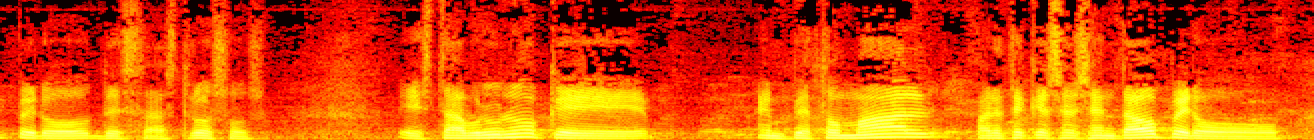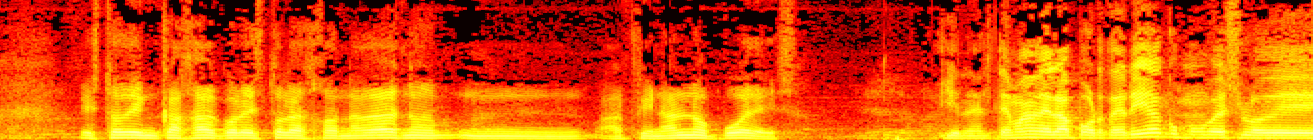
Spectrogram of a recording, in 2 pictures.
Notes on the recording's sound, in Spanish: Tertulia de peñistas del REAL VALLADOLID en directo desde el KOKOMO Sports Bar en Huerta del Rey.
